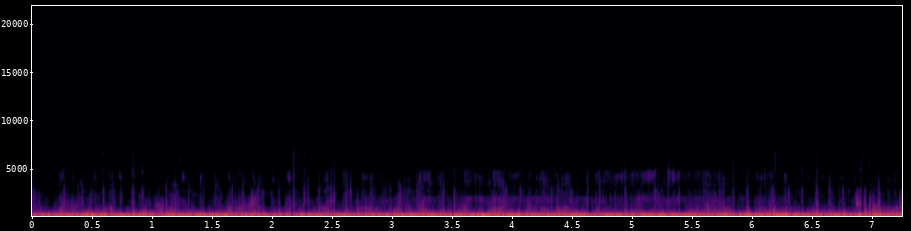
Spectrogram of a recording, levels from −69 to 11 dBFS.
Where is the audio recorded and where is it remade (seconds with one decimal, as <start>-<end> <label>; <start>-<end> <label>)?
0.0-2.5 recorded; 2.5-3.0 remade; 3.0-4.4 recorded; 4.4-6.0 remade; 6.0-7.3 recorded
